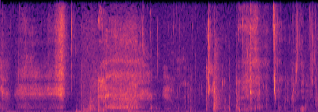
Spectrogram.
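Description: A person eating instant noodles: chewing and mouth sounds, with a few short clicks in the second half.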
